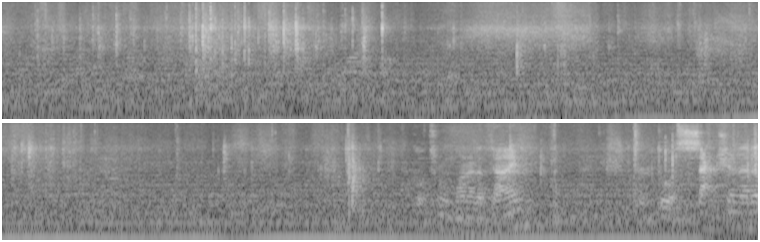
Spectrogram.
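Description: A woman types on a laptop keyboard.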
